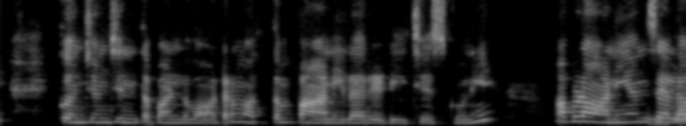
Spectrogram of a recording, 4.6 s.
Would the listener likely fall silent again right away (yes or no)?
yes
